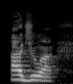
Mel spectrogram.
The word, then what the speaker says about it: Adjoa: So, and how do you pronounce the name again? Adjoa? Adjoa.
